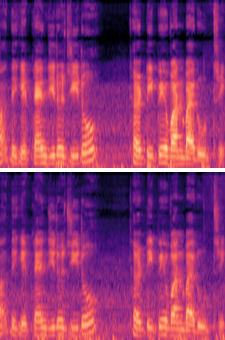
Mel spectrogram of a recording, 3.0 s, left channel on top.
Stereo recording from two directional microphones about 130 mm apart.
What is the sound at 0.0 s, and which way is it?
Speech, 35° left (ahead or behind).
